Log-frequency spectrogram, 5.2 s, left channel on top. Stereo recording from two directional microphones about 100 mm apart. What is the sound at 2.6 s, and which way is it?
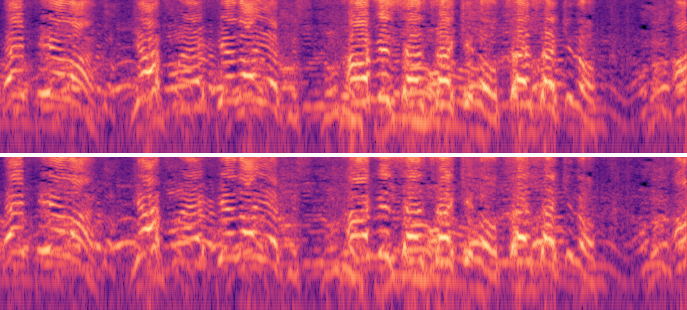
Speech, 65° left (ahead or behind).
